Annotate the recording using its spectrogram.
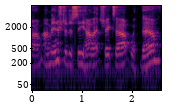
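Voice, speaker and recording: Fairly quick speech. The intonation holds fairly even throughout. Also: man. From North Carolina. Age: 60s. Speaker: sportswriter. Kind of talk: casual chat.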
